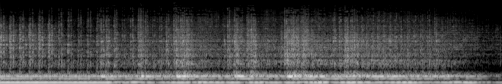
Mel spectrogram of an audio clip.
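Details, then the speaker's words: 1973 Buick Electra 225, 455 cubic inch V8, first start after sitting for decades: lumpy, uneven loping idle with no steady rhythm; misfiring badly, running on only about 4 cylinders. "It's alive! Well, 62% of it. That sounds really terrible, and it's running on 4."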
